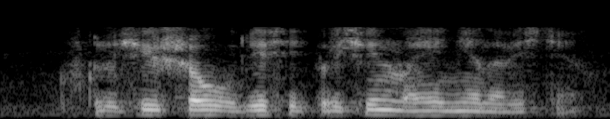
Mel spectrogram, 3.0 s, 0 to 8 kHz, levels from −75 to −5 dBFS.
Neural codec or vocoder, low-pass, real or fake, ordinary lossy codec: codec, 16 kHz in and 24 kHz out, 2.2 kbps, FireRedTTS-2 codec; 7.2 kHz; fake; AAC, 16 kbps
